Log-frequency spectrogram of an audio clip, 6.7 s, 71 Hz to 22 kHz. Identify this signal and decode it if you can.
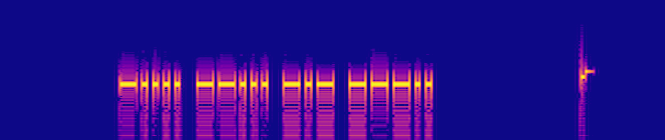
Morse code, heard as a keyed tone, about 22 wpm, 700 Hz. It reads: 67K8
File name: practice / 22wpm / Four Letter-Number Combinations - 22wpm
